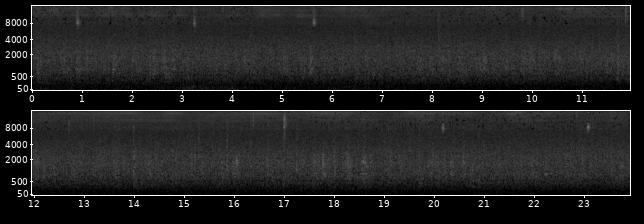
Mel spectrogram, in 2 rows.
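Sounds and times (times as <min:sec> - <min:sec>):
steady rain hiss: 0:00.0 - 0:23.9.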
